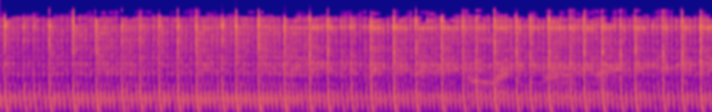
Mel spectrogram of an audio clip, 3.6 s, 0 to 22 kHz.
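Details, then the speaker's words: Two-stroke chainsaw with centrifugal clutch ticking over at 2500 rpm idle with the chain already starting to drag; clutch engaging at 2500 instead of 3500 rpm, pointing to weak clutch springs. "so in fact actually it's basically just started to engage at two and a half thousand which is where it should be idling where the idle should be set"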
